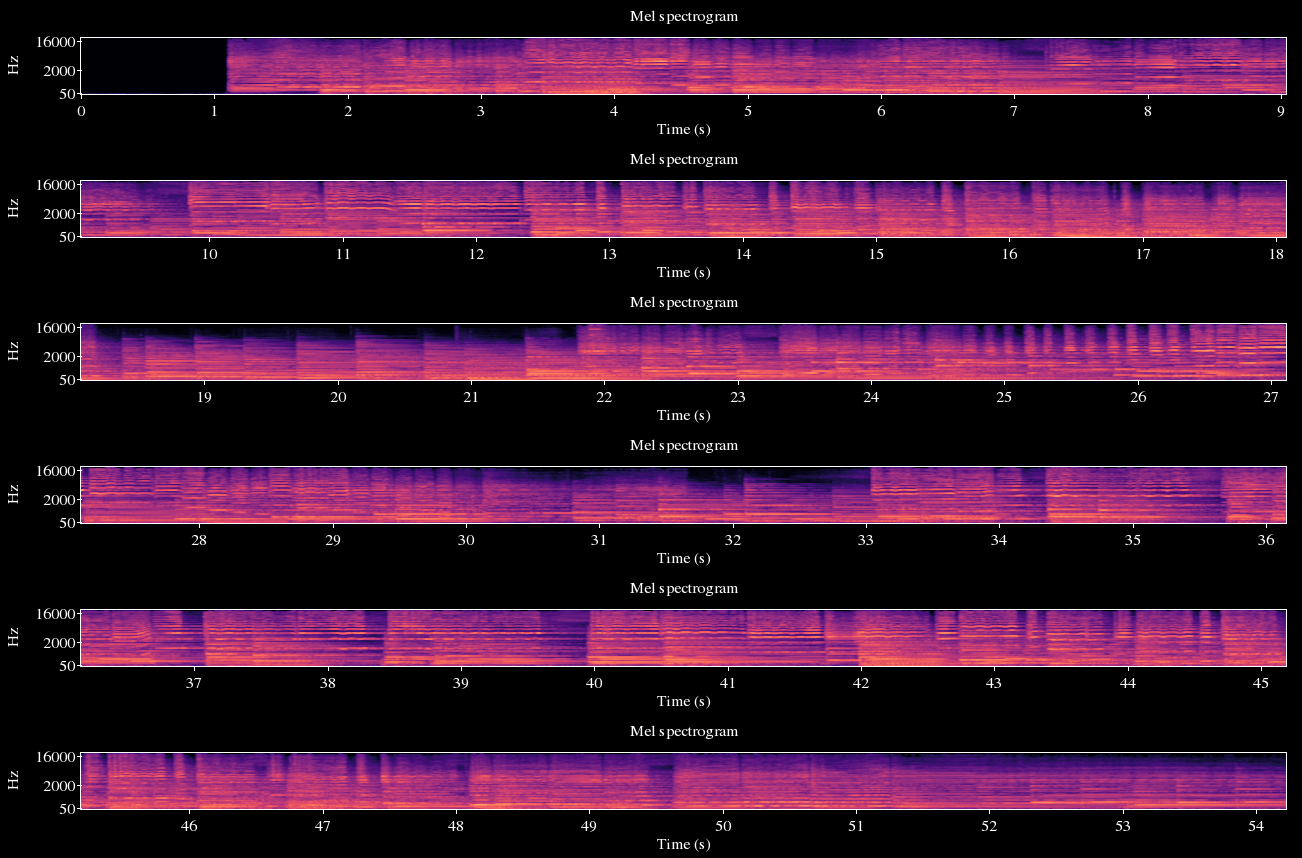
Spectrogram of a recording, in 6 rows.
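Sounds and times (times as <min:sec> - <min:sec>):
violin: 0:01.1 - 0:19.3, 0:20.2 - 0:54.2
piano: 0:01.1 - 0:54.2.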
